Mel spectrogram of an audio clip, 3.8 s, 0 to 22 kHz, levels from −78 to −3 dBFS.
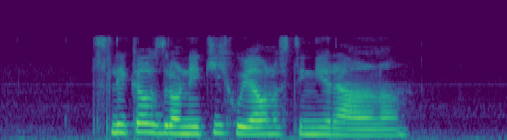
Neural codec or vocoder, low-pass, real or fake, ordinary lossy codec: none; 7.2 kHz; real; Opus, 64 kbps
